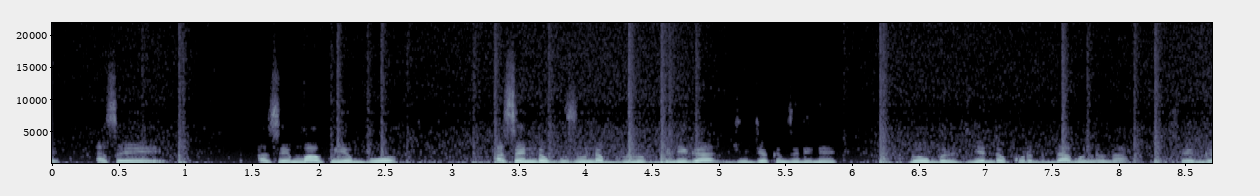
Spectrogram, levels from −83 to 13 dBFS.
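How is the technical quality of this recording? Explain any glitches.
The recording suffers from overdone noise removal, present throughout. A noise reduction stage set too aggressively suppresses individual frequency bands that sit near its noise estimate, taking quiet parts of the speech along with them. The background drops and breaks up into twinkling specks.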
